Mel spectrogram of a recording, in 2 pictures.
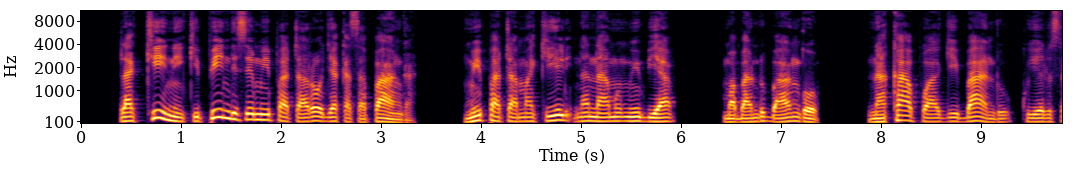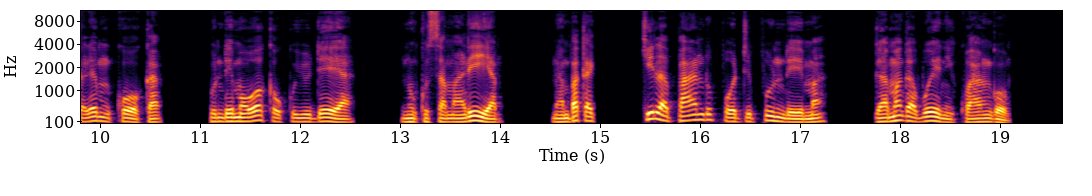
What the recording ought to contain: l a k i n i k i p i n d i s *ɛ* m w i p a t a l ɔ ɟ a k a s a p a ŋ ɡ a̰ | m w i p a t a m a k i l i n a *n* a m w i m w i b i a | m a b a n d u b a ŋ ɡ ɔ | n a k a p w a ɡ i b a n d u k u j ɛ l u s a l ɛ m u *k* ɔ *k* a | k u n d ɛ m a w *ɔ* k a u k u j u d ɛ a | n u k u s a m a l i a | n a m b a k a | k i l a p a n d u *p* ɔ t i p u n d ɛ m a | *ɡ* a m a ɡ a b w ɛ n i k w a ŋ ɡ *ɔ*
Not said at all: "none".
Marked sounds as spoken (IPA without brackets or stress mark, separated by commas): ɛ, n, k, k, ɔ, p, ɡ, ɔ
